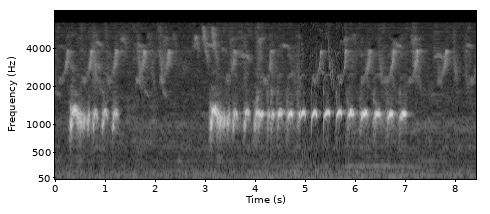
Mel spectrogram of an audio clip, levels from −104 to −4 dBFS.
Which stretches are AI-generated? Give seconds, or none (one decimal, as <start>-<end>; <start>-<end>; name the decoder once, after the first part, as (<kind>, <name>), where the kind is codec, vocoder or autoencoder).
0.0-4.9 (vocoder, Vocos); 5.8-8.4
